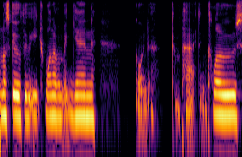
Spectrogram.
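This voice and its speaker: A woman with a normal speaking voice and fairly low pitch talks with fairly even intonation and big swings in loudness, in a dry, close sound with no echo. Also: fairly slow pace. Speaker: college instructor. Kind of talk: lecture.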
